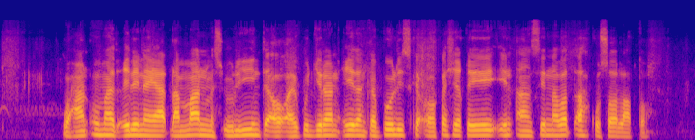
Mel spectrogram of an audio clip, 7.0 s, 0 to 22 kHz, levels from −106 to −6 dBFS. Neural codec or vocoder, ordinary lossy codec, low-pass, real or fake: none; Opus, 16 kbps; 10.8 kHz; real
